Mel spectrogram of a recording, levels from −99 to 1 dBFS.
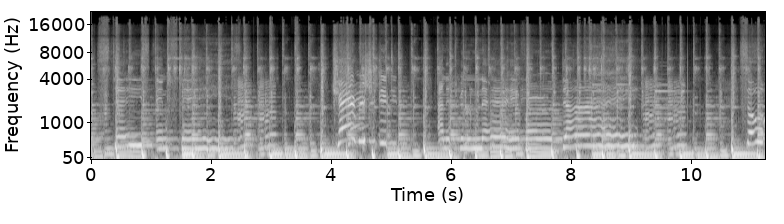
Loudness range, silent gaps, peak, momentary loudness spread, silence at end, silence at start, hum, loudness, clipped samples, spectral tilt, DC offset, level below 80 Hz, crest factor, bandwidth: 1 LU; none; -2 dBFS; 5 LU; 0 s; 0 s; none; -15 LUFS; under 0.1%; -6 dB/octave; under 0.1%; -20 dBFS; 12 dB; 19.5 kHz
